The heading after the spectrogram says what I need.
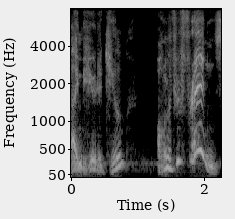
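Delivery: earnest, plain, dead-sincere delivery. Voicing Pennywise answering, with no sarcasm: honest, earnest Pennywise voice. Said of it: "no sarcasm at all in the statement".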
